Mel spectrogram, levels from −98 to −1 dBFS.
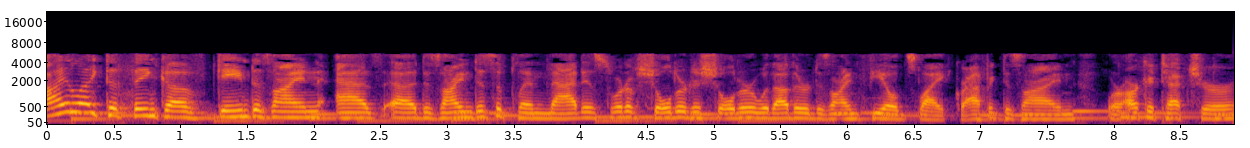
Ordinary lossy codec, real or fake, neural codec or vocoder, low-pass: MP3, 32 kbps; real; none; 5.4 kHz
